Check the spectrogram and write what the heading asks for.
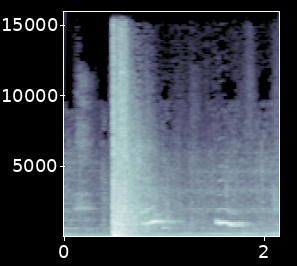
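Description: A single loud gunshot about half a second in, followed by two short cries.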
